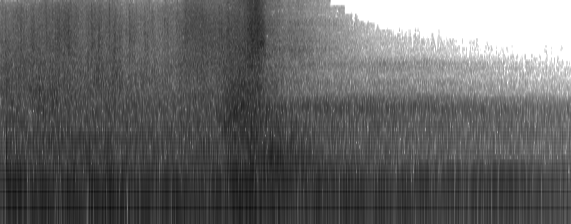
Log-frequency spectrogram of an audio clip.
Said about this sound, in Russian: Что-то оглушительно громыхнуло, и из самого центра столов с закусками мне навстречу хлынул огонь.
